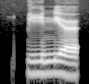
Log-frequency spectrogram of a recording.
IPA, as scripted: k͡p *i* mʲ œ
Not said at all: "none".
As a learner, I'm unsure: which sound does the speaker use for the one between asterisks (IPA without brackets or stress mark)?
i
